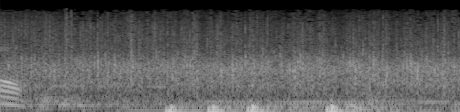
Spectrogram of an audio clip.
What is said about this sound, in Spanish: eso fuerte el aplauso para Andalucía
